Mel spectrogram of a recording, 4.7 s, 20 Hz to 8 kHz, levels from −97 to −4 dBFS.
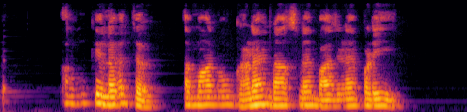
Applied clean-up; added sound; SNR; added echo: neural mask model DeepFilterNet 3.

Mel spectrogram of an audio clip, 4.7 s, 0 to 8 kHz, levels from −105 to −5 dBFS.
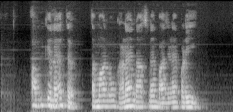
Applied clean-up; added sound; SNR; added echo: neural separator model SepFormer DNS4.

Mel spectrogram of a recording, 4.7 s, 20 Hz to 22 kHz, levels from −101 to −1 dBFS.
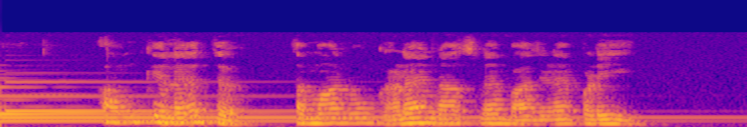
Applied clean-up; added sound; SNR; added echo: none; Guitar; 4 dB; reverberation time 0.4 s.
